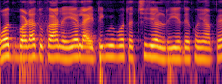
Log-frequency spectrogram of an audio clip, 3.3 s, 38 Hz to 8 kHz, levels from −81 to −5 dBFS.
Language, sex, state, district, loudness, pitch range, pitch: Hindi, female, Haryana, Rohtak, -16 LUFS, 195-215 Hz, 210 Hz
